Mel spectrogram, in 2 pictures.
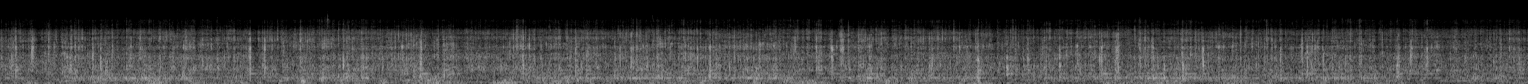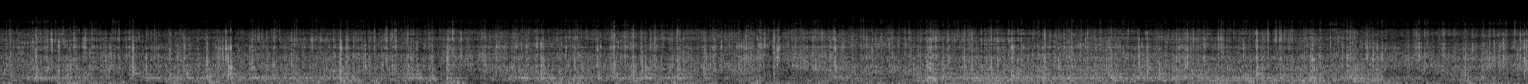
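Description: Bicycle tyres rolling over a loose gravel trail: a steady, dense crackle and crunch of small stones, with a faint low hum underneath.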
